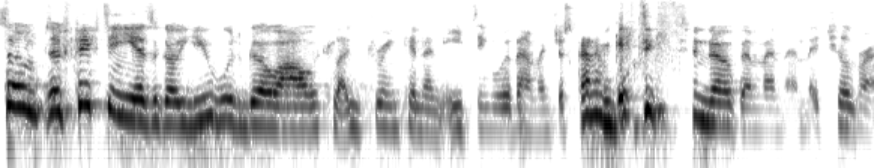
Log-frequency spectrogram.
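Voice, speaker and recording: A woman with a non-native accent talks at a fairly quick pace with hardly any pauses, very wide pitch swings and big swings in loudness. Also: medium pitch for a woman. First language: not English. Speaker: PR agency founder. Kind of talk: live-streamed panel interview. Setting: live stream.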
